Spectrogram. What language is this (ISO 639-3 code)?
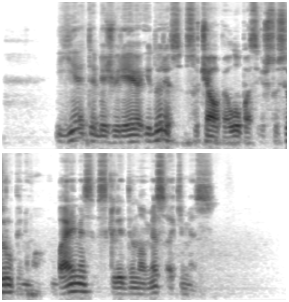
lit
